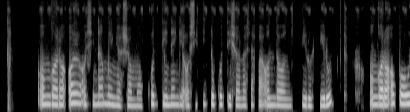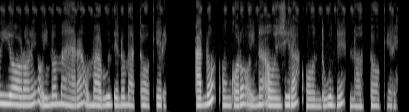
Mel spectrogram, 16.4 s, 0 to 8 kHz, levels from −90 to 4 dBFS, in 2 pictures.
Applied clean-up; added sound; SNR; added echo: none; none; none; none.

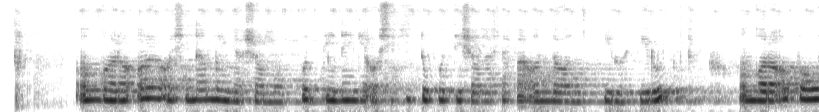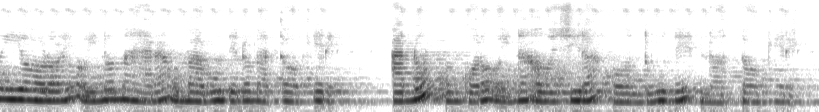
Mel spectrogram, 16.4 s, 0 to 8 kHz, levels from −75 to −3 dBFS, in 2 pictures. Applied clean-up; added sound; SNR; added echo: none; none; none; reverberation time 1.4 s.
